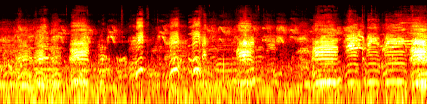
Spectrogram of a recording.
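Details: A flock of Canada geese honking continuously, harsh nasal calls overlapping in irregular waves that swell and fade over about eight seconds.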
